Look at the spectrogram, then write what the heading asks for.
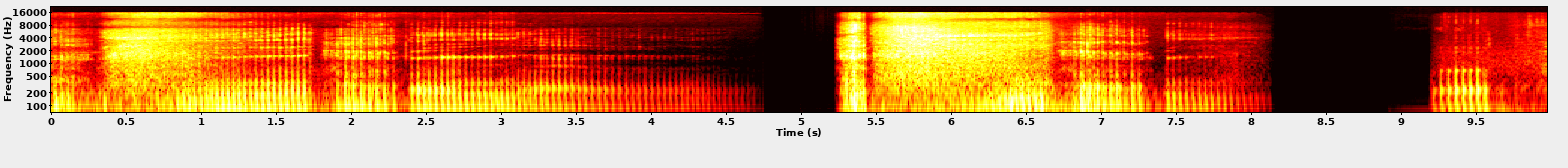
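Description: An Amur leopard gives harsh, rasping roars in long, loud bursts separated by brief silences.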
